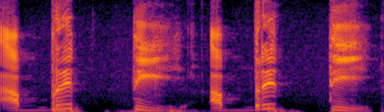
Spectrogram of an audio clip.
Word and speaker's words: আবৃত্তি: আবৃত্তি, আবৃ প্রথম দুইটা লেটার ঠিক আছে, আবৃত্তি, তয়ের নিচে অসন্ত কারণ তয়ের উচ্চারণ তয়ের অটা উচ্চারিত হয় না, আবৃত্তি।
